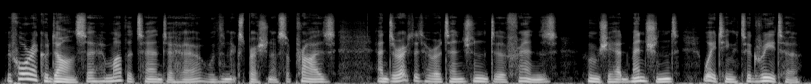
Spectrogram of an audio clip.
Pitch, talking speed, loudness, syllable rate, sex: 130 Hz, 215 wpm, -19 LUFS, 6.4 syllables/s, male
